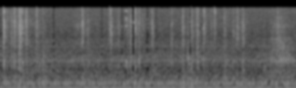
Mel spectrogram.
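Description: Computer keyboard being typed on: an irregular run of faint key clicks as a short terminal command is entered, over a steady low hum.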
